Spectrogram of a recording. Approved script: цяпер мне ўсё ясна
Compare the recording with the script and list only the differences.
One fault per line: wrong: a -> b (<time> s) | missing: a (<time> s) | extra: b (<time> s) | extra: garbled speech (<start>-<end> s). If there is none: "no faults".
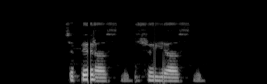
wrong: мне -> ясна (1.0 s)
